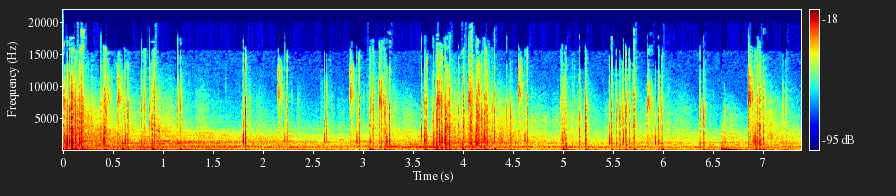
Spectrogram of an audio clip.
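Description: Musket volleys in the video game Napoleon: Total War, a Prussian campaign battle, crackle as rapid, scattered shots and distant popping fire over a steady battlefield rumble, with no talk.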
